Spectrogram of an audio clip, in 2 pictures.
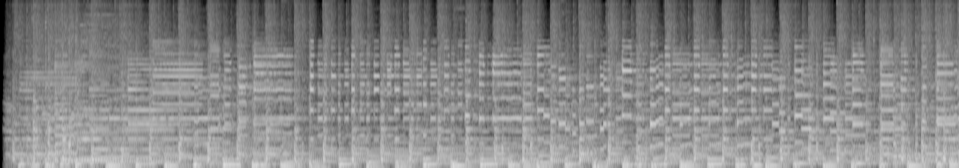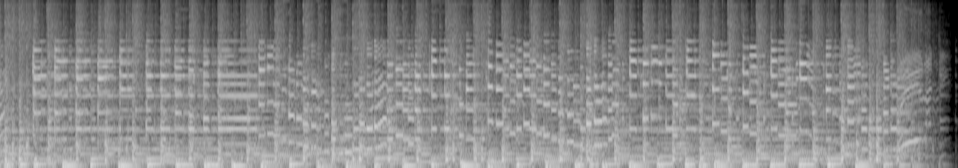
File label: Train Solo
